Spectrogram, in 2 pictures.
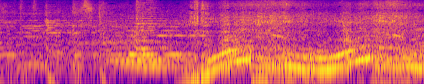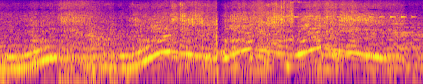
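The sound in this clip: A Fiat Panda car engine revving: several loud rev sweeps, each pitch climbing and dropping back, in a steady repeated rhythm over a continuous engine drone.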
